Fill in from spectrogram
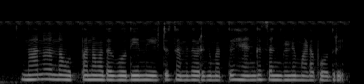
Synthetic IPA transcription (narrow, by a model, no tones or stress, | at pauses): naːnunɐnːɐut̪̚pɐnːɐʋɐd̪ɐɡoːd̪ijnːueʂʈusɐmjɐd̪ɐʋɐɾiɡemɐt̪ːuɦaːŋɡɐsɐŋɡɾɐɳemaːɽɐboːud̪ɾḭ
